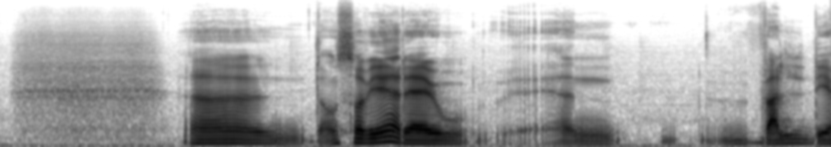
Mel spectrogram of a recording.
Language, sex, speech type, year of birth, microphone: Norwegian, male, spontaneous, 1972, Shure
